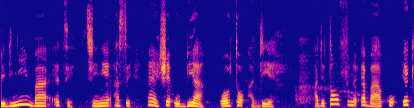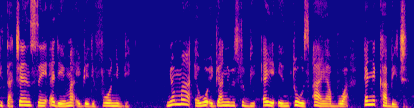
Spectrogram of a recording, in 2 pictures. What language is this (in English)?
Akan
